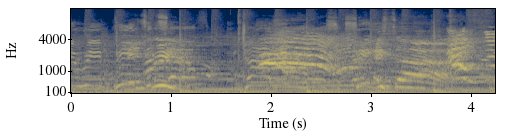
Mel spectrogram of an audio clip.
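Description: Background music playing, with several children's high voices calling out over it.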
